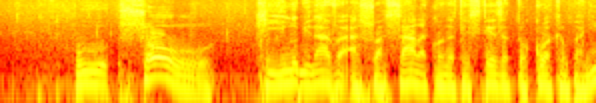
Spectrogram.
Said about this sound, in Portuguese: Aí você vai ouvir, enquanto conversa com a tristeza, a chuva, e a, e a tristeza vai dizer: Você está ouvindo as gotas de chuva?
